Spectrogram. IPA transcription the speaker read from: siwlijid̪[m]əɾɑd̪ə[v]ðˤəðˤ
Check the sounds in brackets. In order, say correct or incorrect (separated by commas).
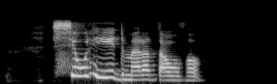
correct, incorrect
